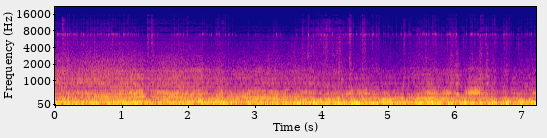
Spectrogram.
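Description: Mercedes C63 AMG's 6.2-litre V8 engine heard from inside the cabin, its revs rising and falling, over a steady low rumble of road and tyre noise.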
